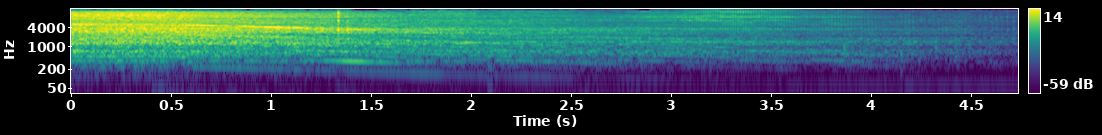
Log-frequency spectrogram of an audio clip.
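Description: KitchenAid stand mixer motor whirring steadily and loudly, its pitch sliding gradually as the speed changes, with the level easing off slightly toward the end and no talk.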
